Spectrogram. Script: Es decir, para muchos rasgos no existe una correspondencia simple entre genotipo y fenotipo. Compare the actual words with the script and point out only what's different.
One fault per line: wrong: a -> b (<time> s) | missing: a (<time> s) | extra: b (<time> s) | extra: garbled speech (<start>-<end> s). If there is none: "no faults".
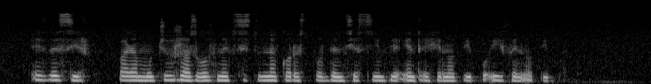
no faults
